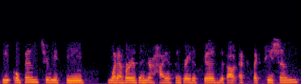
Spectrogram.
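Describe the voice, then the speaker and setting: A woman speaks as a spiritual meditation guide, soothing and unhurried. Her pitch stays level and her phrases come slowly, with pauses between them. The sound is thin and narrow, like a phone call. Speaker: guest energy healer leading a guided meditation. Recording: tinny, phone-like call audio.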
